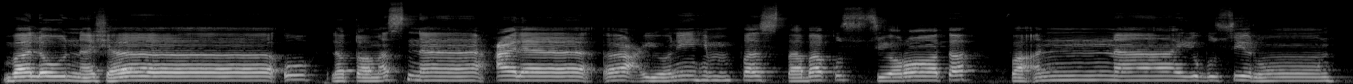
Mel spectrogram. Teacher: الف مدہ پر بڑی مد ہے، مد متصل، اسے 5 الف کی مقدار تک کھینچ کر پڑھا جائے گا · ساکن سے پہلے زبر تو واولین بنے گی، اسے کھینچا نہیں جائے گا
